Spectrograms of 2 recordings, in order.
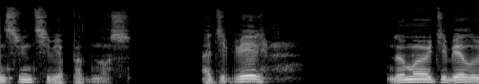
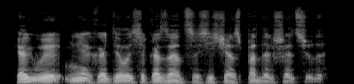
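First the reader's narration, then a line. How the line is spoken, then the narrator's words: Muttering. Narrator (Russian): пробормотал он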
